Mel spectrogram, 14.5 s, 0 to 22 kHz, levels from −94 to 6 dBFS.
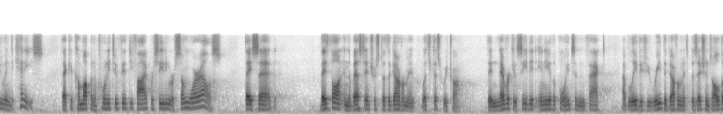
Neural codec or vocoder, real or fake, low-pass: codec, 24 kHz, 0.9 kbps, WavTokenizer, large speech release; fake; 7.2 kHz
